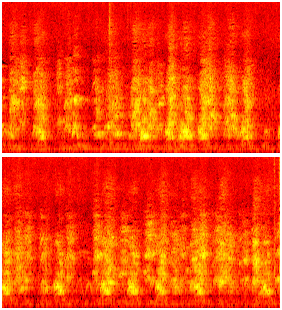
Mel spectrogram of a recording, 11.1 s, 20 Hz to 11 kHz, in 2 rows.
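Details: Kennel-bred English Cocker Spaniel puppies, born August 2011, produce a continuous tangle of high, wavering whines and short yelps, the chorus swelling and easing every second or so.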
